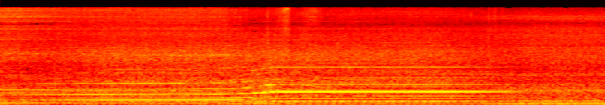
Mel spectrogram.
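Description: Kato mobile crane's diesel engine running steadily, then rising in pitch about two and a half seconds in and holding at higher revs as the hoist winch takes in the wire rope under load, heard from inside the cab.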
